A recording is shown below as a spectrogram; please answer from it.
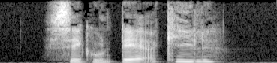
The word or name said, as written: sekundærkilde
